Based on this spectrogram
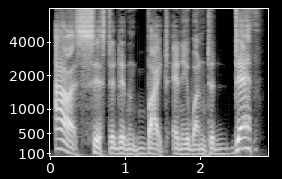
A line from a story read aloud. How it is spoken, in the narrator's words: Violet said indignantly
